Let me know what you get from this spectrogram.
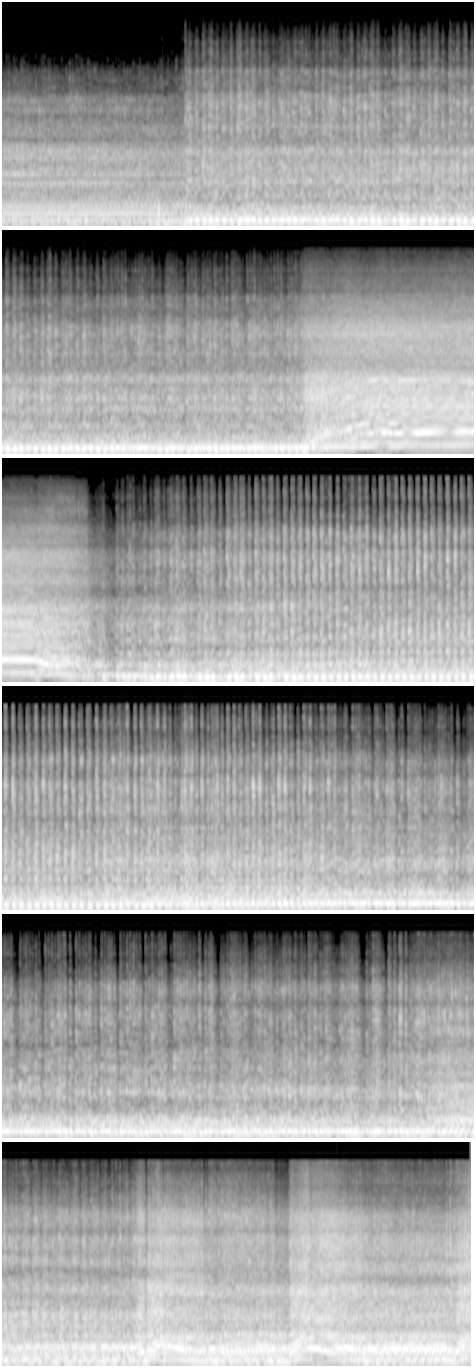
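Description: Car engine running at a steady idle, getting louder about two seconds in. It is revved up and back down once about eight seconds in, then revved several more times near the end.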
